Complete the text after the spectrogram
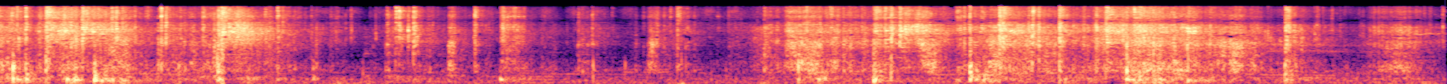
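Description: Plate armour clanks and rattles as fighters move.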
